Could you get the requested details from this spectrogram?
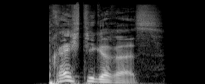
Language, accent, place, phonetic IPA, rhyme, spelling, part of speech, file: German, Germany, Berlin, [ˈpʁɛçtɪɡəʁəs], -ɛçtɪɡəʁəs, prächtigeres, adjective, De-prächtigeres.ogg
- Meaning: strong/mixed nominative/accusative neuter singular comparative degree of prächtig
